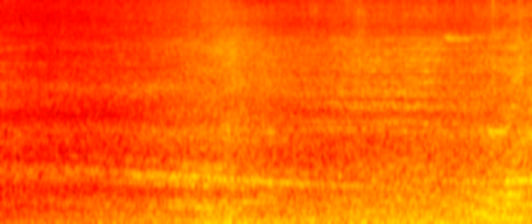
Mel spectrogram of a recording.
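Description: Electric passenger train pulling into the platform, its rumble growing steadily louder as the carriages roll close past, with a faint whine over it.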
